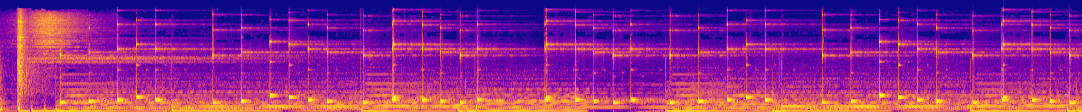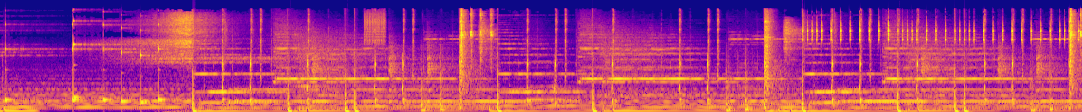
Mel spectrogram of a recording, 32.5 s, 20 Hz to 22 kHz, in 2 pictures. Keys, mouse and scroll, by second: 1.1 scroll down 1, 1.4 click, 2.4-3.7 drag, 4.3 click, 5.9-6.3 scroll down 1, 6.3-9.2 drag, 9.8 a, 11.5-12.2 scroll up 1, 12.2 click, 12.5 scroll down 2, 12.8 click, 13.9 ctrl+a, 14.5 click, 15.2 ctrl+l, 16.6 p, 18.2-20.1 drag, 20.5 click, 21.9-22.9 right drag, 22.9-24.7 drag, 25.4 click, 25.9 click, 26.7 click, 27.6 click, 28.3 click, 29.0 click, 30.0 click, 30.6 click.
